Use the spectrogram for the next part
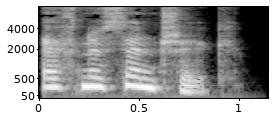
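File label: "ethnocentric", British English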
